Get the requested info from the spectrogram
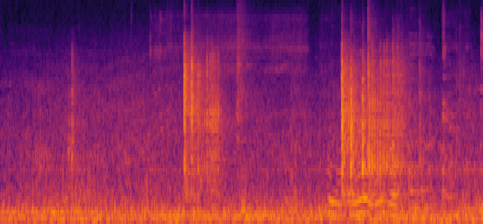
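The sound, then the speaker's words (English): Dice rattle and clatter across a table in two short bursts, a few seconds apart, as players roll initiative in a tabletop game, with faint voices and room murmur underneath. “I would like you all to roll initiative, please.”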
